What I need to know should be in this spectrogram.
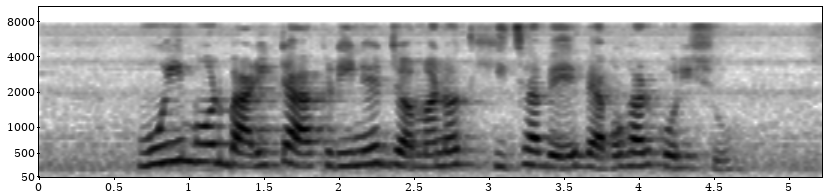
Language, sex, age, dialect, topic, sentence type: Bengali, female, 36-40, Rajbangshi, banking, statement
